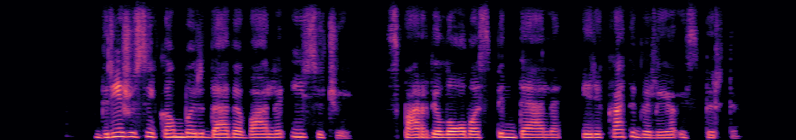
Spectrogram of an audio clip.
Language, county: Lithuanian, Vilnius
